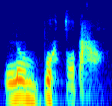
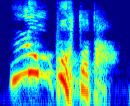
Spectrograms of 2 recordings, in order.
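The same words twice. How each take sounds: First: Said in the usual way. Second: "Lumpuh" high and drawn out, louder; dramatic emphasis. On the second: Shown as a demonstration. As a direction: hammer home "Lumpuh total" slowly on a high pitch. ("Lumpuh" ditekankan, tinggi dan panjang)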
